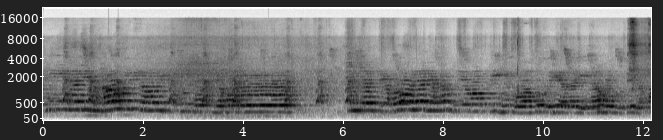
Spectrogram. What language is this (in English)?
Arabic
